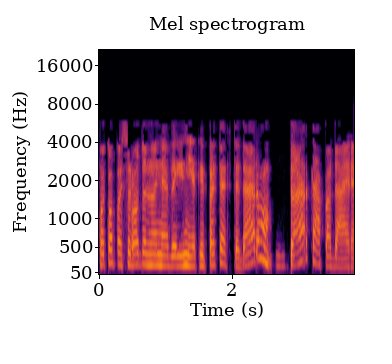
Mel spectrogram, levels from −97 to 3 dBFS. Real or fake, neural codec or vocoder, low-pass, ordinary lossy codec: fake; codec, 32 kHz, 1.9 kbps, SNAC; 7.2 kHz; MP3, 24 kbps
